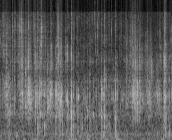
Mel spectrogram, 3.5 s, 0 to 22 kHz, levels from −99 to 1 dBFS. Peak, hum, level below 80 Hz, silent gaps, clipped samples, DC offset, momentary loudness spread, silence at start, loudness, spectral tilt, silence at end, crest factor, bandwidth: -4 dBFS; none; -56 dBFS; none; under 0.1%; under 0.1%; 9 LU; 0 s; -29 LUFS; -1.5 dB/octave; 0 s; 28 dB; over 20 kHz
